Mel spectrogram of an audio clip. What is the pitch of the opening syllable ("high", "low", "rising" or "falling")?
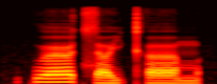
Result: high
